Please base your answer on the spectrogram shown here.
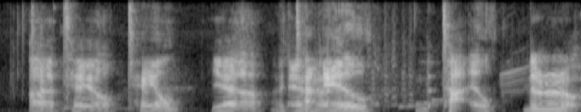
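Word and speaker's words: Tael: can't how do you say that name uh tail tail yeah no no it's okay so it's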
